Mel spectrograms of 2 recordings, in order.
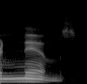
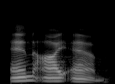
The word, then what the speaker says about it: NIM: Nvidia inference microservices or Nims a very short word easy to pronounce nim nim what is a Nim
